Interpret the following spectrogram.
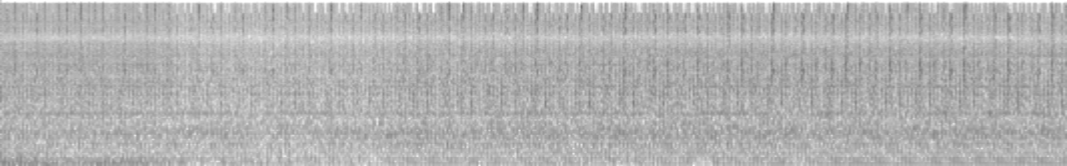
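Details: Fast, light top-end ticking over a steady idle, a few clicks a second: hydraulic lifters tapping after water got into the oil; fully cured by an oil change.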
